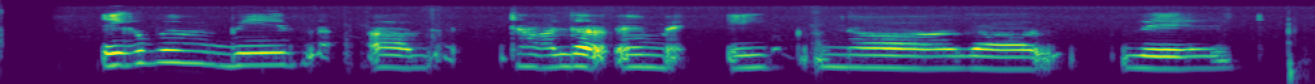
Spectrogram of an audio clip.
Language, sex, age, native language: Icelandic, female, 12, Icelandic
